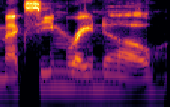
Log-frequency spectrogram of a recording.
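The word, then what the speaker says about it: Maxime Raynaud: Yeah, I'm working on my French and uh I I'm I'm working on the pronunciation. Maxim Reo, I I was mistakenly pronouncing the D last night.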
